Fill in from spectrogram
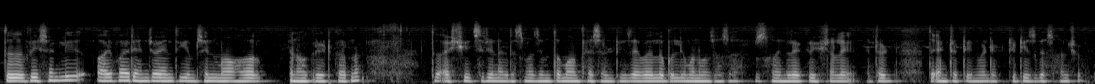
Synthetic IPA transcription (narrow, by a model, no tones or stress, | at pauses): t̪ɨɾiːseɳʈliaːjʋaːjɾẽnd͡ʒaːjɐnt̪ijimsinimaɦaːl | inaːɡɾeːʈkɐɾnɐ | t̪ɨʔɐ̰ʃiːt̪siɾinɐɡɾɐsmɐzimt̪ɐmaːmfʰɛsilʈiːzɐʋeːlɐbɨlimɐnmɐnsɐsausɐːinɾekɾeːʃnɐlʈɐt̪ɨeɳʈɐɾʈeːnmʲẽɳʈɛk̚ʈiʋiʈiːzɡɐsaːnt͡ʃʰu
